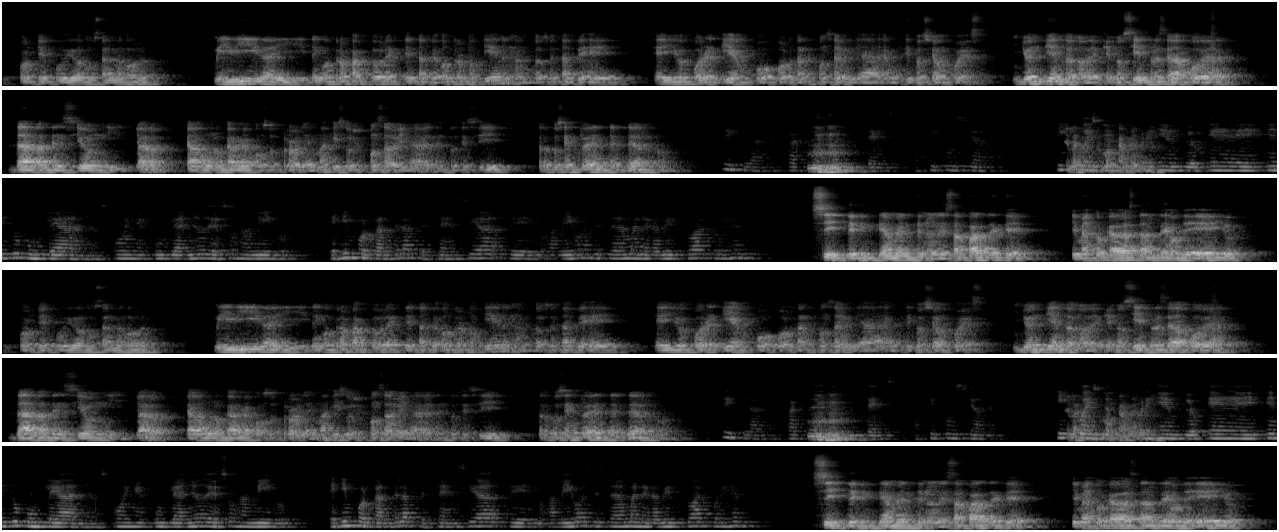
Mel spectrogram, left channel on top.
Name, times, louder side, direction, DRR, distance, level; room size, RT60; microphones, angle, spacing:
voice 1, 0.2-1.5 2.1-6.1 6.5-9.8 10.1-12.2 12.8-14.3 14.6-17.7 18.1-19.4 20.8-21.1 23.4-24.2 33.6-35.7 36.2-37.8, left 2 dB, 45° left, -3 dB, 0.9 m, -28 dB
voice 2, 20.0-21.6 22.2-22.7 23.3-28.4 28.8-32.9, right 2 dB, 40° right, 2 dB, 0.4 m, -41 dB
3.5 x 3.2 x 2.3 m, 0.64 s
head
